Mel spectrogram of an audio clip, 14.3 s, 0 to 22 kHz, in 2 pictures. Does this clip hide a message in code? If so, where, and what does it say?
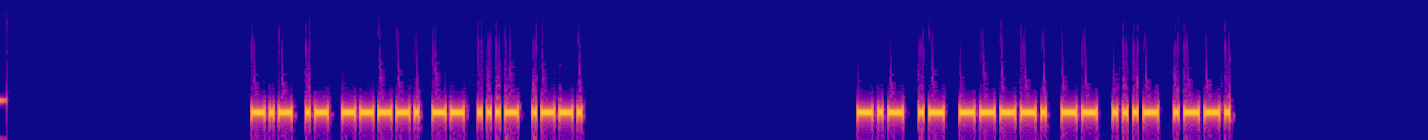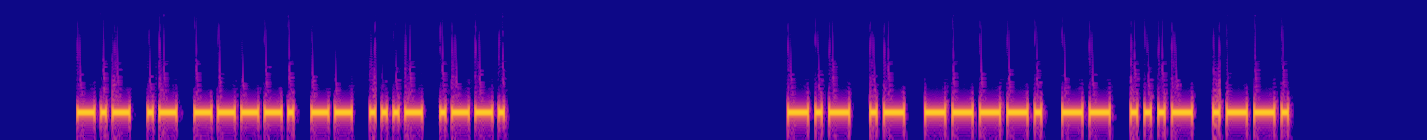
Yes: Morse code from 1.3 to 13.6 s, heard as a keyed tone, about 46 wpm, 700 Hz. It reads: KA9MVP KA9MVP KA9MVP KA9MVP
